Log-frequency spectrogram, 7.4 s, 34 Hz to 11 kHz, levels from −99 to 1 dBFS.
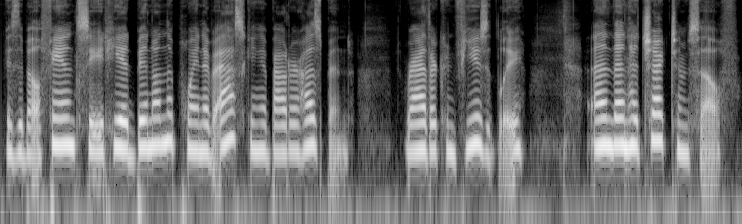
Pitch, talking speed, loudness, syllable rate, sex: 235 Hz, 145 wpm, -17 LUFS, 5.1 syllables/s, female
